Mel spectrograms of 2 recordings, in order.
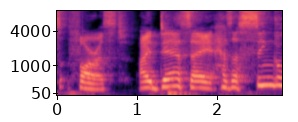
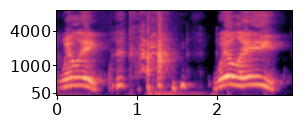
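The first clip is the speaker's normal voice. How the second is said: calling out; 4 semitones higher, 4 dB louder, much slower than usual. Retold or imitated. Calling out for her brother.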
